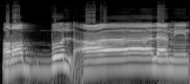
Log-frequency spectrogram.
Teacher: اللہ رب را کو با کے ساتھ، با کو پر شد ہے، 2 اصول، 2 مرتبہ با پڑھی جائے گی، سخت کر کے پڑھیں گے، اور با کو پھر آگے لام کے ساتھ ملائیں گے۔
